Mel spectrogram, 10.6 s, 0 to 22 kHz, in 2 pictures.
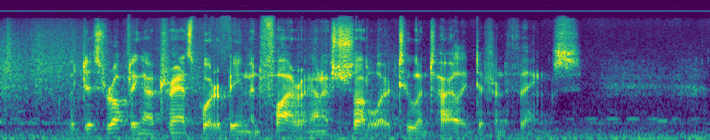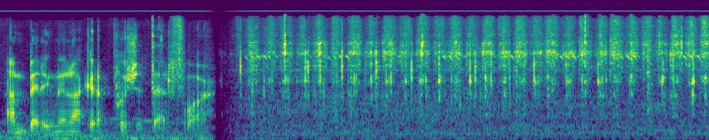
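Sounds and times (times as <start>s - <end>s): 
speech: 0.5s - 4.4s, 5.4s - 7.0s
stick rubbed between hands to start a fire by friction over dry grass: 7.0s - 10.6s.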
